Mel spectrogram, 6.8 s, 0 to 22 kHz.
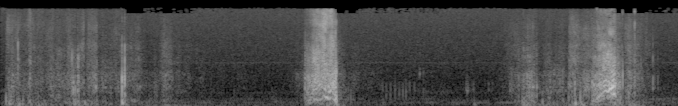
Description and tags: flys unzip zip 001
Flys on jeans being unzipped, then zipped back up.
clothes, fly, flys, jeans, undress, unzip, zip, zip-up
